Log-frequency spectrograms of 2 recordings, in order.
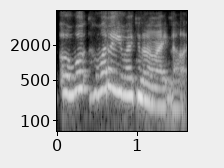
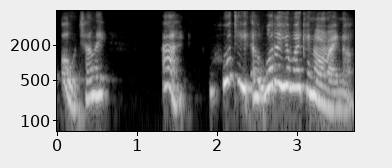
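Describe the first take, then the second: First: Put-on retry the Ghanaian accent, higher and louder; higher, louder Ghanaian accent on the second try. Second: Put-on a first try at a Ghanaian accent, pitched higher and louder; a hint of a Ghanaian accent, higher and louder. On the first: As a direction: ask a friend in a fuller Ghanaian accent what they're working on. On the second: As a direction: greet a friend in a Ghanaian accent that hasn't fully landed. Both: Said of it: "I'm going to use my Ghanaian accent here".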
